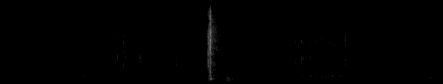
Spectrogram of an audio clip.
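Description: LEGO Technic plastic parts of a rubber-band crossbow pistol clicking and rattling as it is handled and worked, with one sharp snap about halfway and a run of small clicks after it.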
